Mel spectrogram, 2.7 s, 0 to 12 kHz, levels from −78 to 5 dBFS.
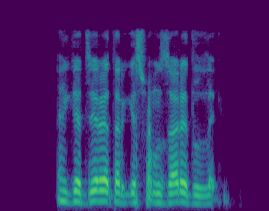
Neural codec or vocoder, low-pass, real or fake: codec, 16 kHz, 4 kbps, FunCodec, trained on LibriTTS, 50 frames a second; 7.2 kHz; fake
